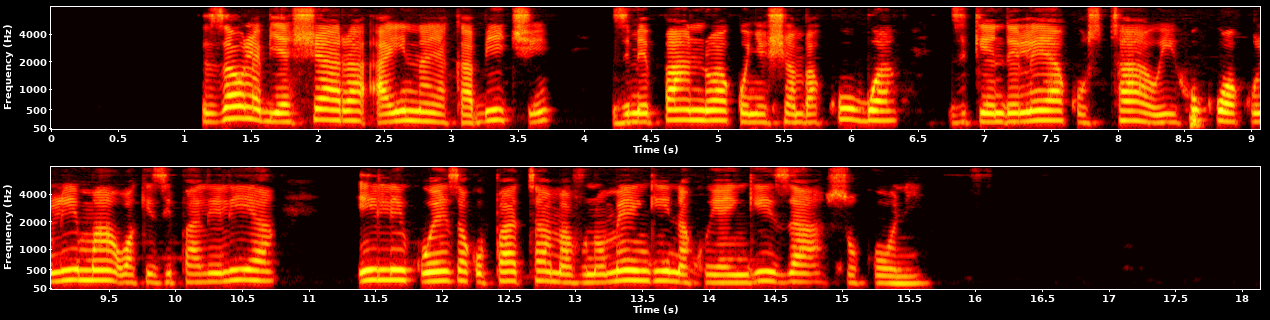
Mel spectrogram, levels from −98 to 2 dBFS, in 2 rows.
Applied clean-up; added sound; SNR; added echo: none; none; none; none.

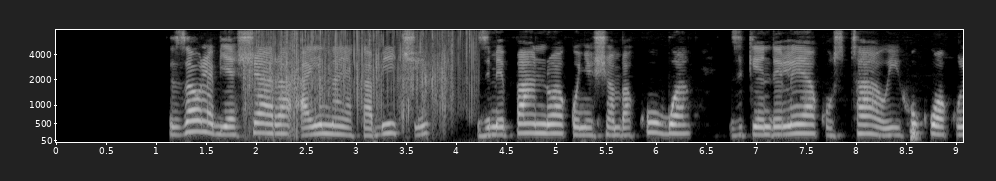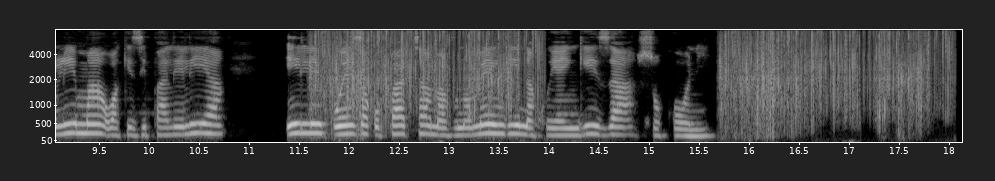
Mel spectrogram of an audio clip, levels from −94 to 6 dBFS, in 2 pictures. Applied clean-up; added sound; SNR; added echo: none; Crackle; 8 dB; none.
